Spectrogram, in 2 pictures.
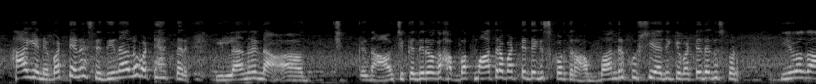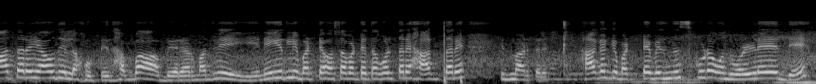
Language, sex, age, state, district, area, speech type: Kannada, female, 30-45, Karnataka, Udupi, rural, spontaneous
